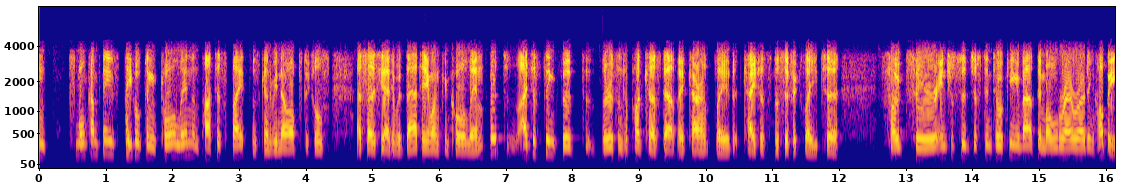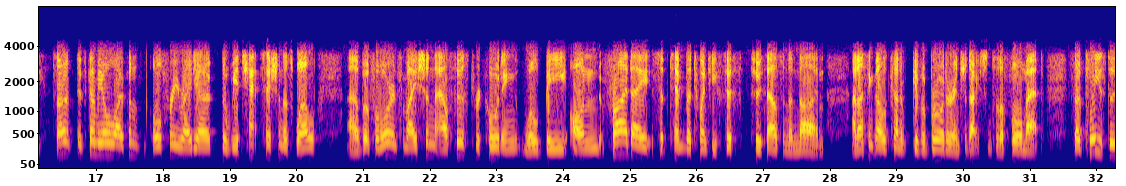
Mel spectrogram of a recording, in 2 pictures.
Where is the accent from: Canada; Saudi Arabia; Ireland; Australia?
Australia; moved away as an adult; also born or lived in United Kingdom / United States; now in Las Vegas, United States; I was born in Australia. I'm 32 years old, and I've lived in the UK, Australia, and the US through my adult life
